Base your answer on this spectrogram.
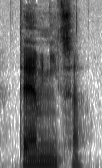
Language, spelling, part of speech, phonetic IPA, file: Belarusian, таямніца, noun, [tajamˈnʲit͡sa], Be-таямніца.ogg
- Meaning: 1. mystery (something secret or unexplainable) 2. secret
